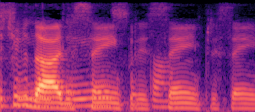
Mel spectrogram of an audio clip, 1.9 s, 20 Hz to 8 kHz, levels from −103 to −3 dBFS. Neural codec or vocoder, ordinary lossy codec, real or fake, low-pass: none; none; real; 7.2 kHz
